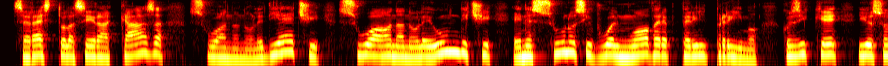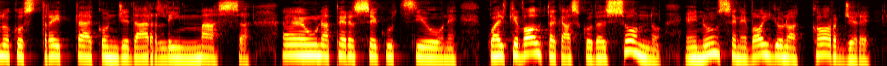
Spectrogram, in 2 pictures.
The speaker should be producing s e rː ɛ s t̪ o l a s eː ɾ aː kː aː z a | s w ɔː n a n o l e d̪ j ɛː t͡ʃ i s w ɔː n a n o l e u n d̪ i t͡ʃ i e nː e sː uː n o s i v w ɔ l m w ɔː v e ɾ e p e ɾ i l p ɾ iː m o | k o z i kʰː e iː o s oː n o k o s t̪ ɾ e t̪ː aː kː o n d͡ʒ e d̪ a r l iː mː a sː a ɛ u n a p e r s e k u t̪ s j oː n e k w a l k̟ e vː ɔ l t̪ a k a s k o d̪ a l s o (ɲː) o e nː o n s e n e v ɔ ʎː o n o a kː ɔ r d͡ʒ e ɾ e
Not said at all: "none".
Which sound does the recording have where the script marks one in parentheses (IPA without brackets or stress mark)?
nː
